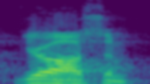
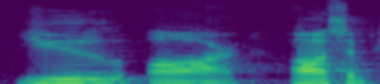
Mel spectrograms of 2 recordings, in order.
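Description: First: It is said casually and breezily. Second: It is said in trembling awe.

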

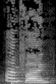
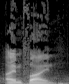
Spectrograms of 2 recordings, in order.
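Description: First: Both words are said at a raised, higher pitch. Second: Both words are said at a lower, flatter pitch. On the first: The speaker really is fine. The speaker calls it right. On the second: The speaker may not really be fine. The speaker calls it wrong.

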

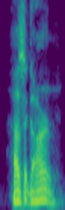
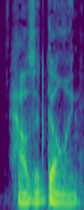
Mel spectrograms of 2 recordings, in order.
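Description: First: The word going is shortened to garn. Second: The word going is said in full.

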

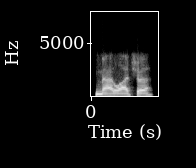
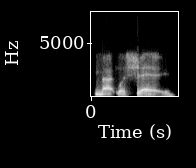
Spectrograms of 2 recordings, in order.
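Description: First: It is pronounced the way outsiders say it. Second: It is pronounced the way locals say it. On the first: The speaker is not from there. "you're not a local" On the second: The speaker is from there. "then you're from there"

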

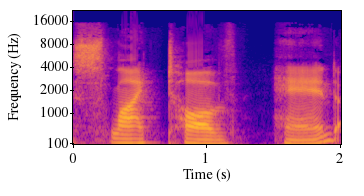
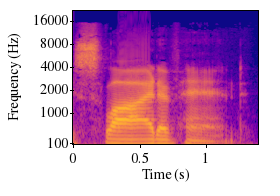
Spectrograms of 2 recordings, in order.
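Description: First: The T in sleight is a clear T. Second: The T in sleight is a flap. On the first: "I'm not saying sleight of hand" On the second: "I'm saying sleight of hand. It turns into a T flap"

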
